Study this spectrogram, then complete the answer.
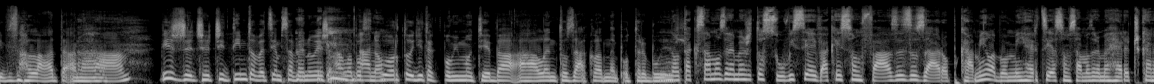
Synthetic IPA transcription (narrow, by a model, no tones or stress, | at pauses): vzɦlad̪a̰naʋɪɛʒʒɛʒɛt͡ʃit̪iːmt̪ɔʋɛt͡sɪamsaʋɛnujɛʃalɛbɔsnkʊɔɾt̪ɔiɟɛt̪ak̚pɔmimɔcɛbaʔalɛnt̪ɔza̰ːklad̪nɛːpɔt̪ɾɛbujɛnɔt̪aksamɔzɾɛjmɛʒɛt̪ɔsuːʋisiːajvakɛjsɔmfaːzɛzɔzaːɾɔpkamilɛbɔmiɦɛɾt͡sijasɔmsamɔzɾɛjmɛɦɛɾɛt͡ʃka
